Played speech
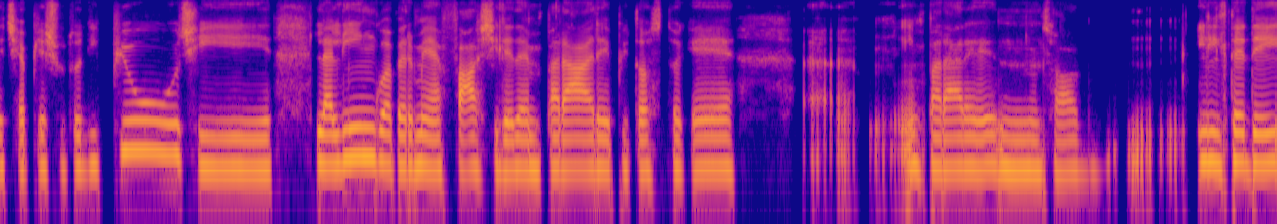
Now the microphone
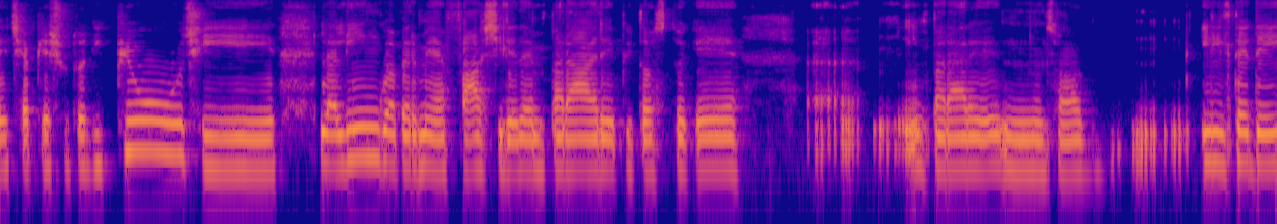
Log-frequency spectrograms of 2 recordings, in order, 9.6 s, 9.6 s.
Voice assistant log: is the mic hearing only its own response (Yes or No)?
Yes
